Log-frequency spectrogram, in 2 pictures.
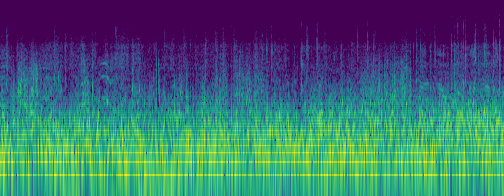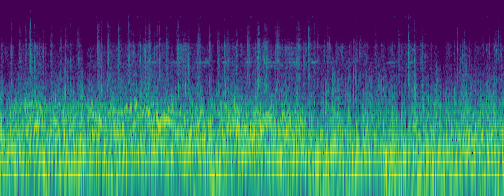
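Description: Hooves of a horse and a bullock galloping together, pulling a racing cart: a fast, unbroken clatter of hoofbeats on a dirt road.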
